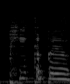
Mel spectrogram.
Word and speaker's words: Picaboo: Um it's the name of the store is Peekaboo Creek Designs, but it's spelled P I C A B O Creek Designs.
